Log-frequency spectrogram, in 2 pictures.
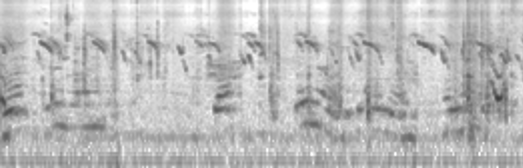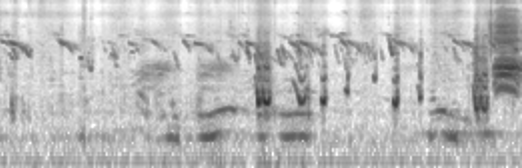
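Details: Grey francolin chicks during feeding, many calling at once: a dense run of rapid high peeps and chirps, some sliding up, others dropping, over low repeated clucks, with louder bursts of noise near the end.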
